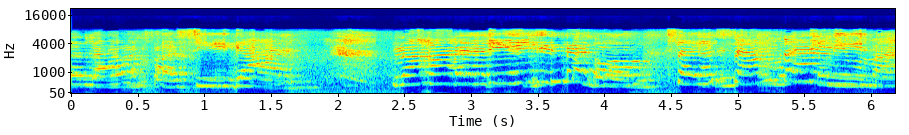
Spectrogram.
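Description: Young girls singing together in high voices, with a brief break about two seconds in.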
